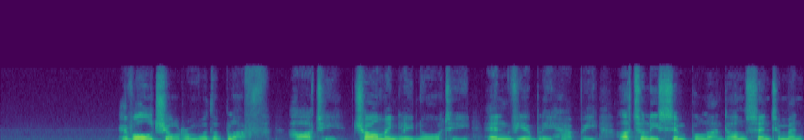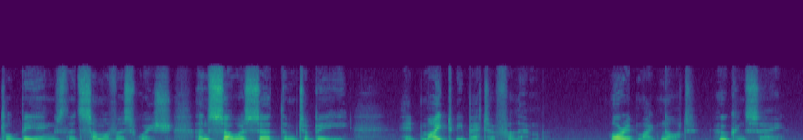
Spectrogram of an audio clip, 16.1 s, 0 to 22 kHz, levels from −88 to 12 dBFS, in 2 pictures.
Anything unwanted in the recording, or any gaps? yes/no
no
